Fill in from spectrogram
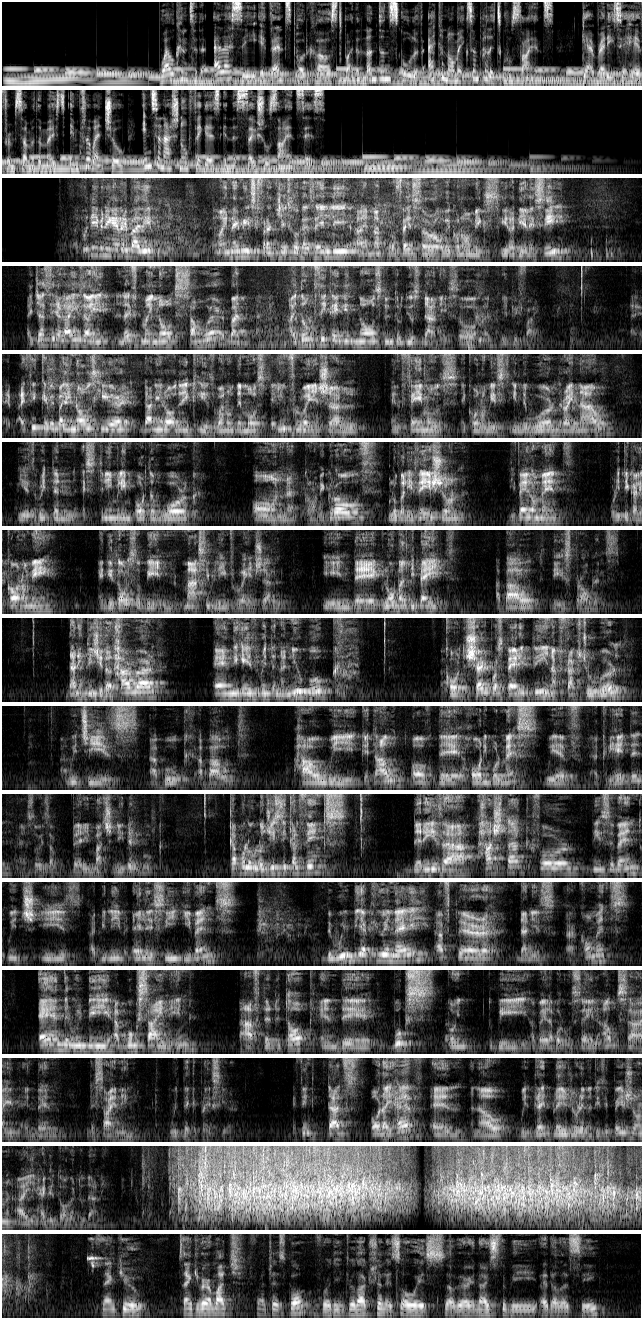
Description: Join us for this talk by Dani Rodrik where he will talk about his new book, Shared Prosperity in a Fractured World, in which he shows how the nations of the world can achieve all three objectives.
